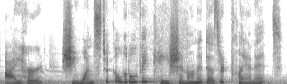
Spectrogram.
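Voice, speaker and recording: A woman playing a courteous, composed young station leader in a video game, polite and measured, with music behind. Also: high-pitched, big pitch swings. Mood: admiring. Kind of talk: video game character acting.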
